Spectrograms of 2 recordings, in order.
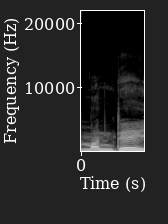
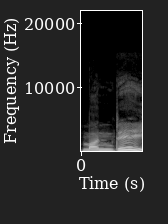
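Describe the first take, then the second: Both takes have the same delivery.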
